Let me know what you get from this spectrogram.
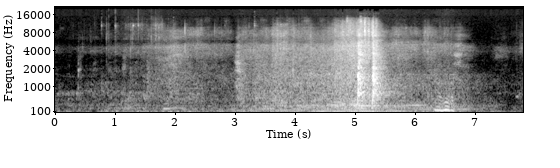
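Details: Friendly Shiba Inu named Chichi, kept near the Kanahama branch school in Aomori City, Aomori, Japan, in moulting season, sneezing after a head-and-neck petting and a body shake: one sharp, loud burst of air over a low, steady background hum.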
